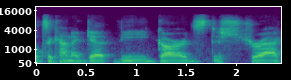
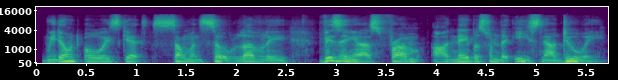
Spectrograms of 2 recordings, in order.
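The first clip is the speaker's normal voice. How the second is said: put-on amateur British accent, slightly raised; worst British accent; 3 semitones higher than usual. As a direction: coax the guard in mock-British tones. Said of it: "put on my worst British accent".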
